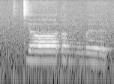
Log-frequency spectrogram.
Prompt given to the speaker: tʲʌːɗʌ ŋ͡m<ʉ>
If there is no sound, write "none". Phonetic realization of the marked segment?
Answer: ɘ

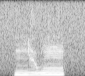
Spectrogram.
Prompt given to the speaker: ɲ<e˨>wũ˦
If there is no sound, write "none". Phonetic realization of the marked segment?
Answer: ɨ˨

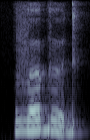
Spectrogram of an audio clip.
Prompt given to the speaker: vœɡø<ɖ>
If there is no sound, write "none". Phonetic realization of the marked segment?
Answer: d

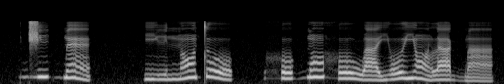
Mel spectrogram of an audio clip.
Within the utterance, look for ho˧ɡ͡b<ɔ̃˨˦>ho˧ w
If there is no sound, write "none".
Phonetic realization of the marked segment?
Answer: ɔ̃˦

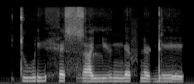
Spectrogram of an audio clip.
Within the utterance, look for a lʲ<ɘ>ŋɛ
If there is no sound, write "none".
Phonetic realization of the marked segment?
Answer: ɘ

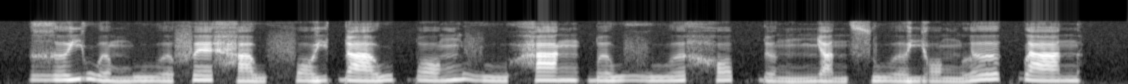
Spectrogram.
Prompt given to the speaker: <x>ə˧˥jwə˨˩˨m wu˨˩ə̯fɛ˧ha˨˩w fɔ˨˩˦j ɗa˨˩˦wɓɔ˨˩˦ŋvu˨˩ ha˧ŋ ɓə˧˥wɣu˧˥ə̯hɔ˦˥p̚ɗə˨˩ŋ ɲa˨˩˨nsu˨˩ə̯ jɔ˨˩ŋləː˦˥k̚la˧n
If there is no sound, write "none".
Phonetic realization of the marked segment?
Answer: ɣ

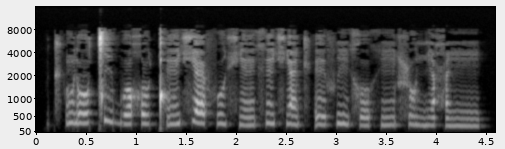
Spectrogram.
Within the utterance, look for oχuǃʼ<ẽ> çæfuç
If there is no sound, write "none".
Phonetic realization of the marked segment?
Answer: ẽ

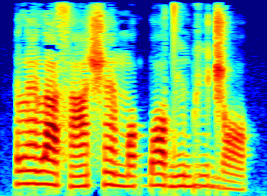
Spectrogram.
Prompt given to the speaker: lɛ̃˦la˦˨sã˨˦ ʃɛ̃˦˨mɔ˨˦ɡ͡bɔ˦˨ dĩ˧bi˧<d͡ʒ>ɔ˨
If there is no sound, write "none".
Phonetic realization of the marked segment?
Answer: d͡ʒ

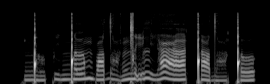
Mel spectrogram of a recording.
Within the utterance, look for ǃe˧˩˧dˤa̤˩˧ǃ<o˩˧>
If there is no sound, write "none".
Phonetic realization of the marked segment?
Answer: o˩˧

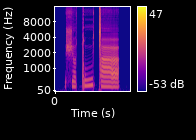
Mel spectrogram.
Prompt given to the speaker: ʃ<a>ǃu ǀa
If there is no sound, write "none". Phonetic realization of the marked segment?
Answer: ʌ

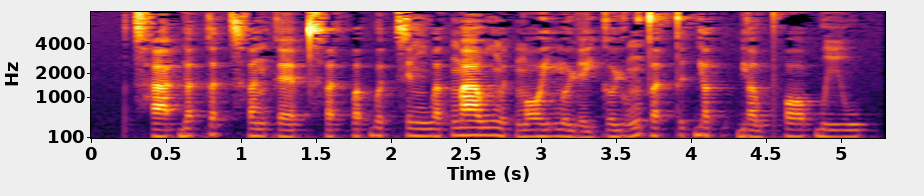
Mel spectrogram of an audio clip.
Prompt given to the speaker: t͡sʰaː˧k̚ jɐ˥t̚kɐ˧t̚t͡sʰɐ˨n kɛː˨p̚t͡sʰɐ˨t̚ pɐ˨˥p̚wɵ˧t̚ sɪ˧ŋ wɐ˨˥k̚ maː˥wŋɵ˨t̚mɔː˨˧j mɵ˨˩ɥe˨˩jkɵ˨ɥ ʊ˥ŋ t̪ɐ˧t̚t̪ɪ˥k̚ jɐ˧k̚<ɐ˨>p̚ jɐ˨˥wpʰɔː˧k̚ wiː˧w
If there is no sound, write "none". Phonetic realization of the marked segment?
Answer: ɐ˨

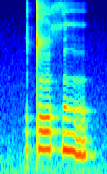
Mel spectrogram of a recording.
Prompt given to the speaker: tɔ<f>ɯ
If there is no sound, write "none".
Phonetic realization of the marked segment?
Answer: θ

